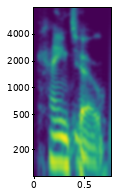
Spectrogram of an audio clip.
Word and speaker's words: Quinto: I think it's Zachary Quinto. – No, pretty sure it's... The emphasis is on the I.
